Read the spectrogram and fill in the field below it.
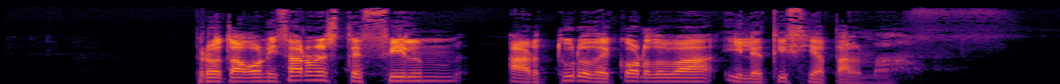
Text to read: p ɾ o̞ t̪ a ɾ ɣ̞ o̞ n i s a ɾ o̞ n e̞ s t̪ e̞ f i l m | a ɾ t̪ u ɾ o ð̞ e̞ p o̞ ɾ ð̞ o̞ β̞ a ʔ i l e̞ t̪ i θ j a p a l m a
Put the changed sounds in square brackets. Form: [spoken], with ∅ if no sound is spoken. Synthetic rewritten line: p ɾ o̞ t̪ a [∅] ɣ̞ o̞ n i [θ] a ɾ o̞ n e̞ s t̪ e̞ f i l m | a ɾ t̪ u ɾ o ð̞ e̞ [k] o̞ ɾ ð̞ o̞ β̞ a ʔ i l e̞ t̪ i θ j a p a l m a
